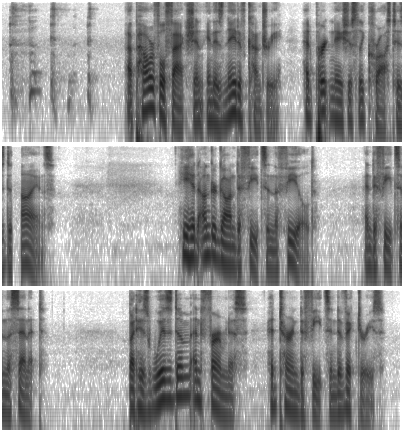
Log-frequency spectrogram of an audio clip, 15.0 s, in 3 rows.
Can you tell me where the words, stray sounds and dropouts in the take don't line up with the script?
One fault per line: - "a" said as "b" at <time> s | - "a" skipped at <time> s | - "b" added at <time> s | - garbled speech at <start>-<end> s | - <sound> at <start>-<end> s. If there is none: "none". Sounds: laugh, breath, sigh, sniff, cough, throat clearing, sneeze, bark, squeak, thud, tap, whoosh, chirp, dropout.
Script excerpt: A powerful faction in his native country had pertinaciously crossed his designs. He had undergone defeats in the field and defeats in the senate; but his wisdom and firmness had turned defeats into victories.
- cough at 0.1-1.2 s
- dropout at 5.1-5.2 s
